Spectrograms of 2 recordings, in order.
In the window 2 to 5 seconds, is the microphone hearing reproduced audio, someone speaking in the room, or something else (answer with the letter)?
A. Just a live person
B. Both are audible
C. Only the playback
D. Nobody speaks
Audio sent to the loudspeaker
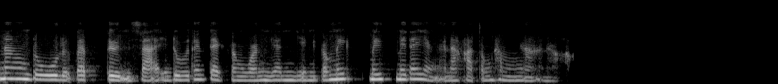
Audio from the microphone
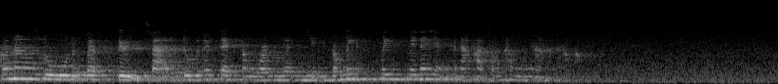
C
